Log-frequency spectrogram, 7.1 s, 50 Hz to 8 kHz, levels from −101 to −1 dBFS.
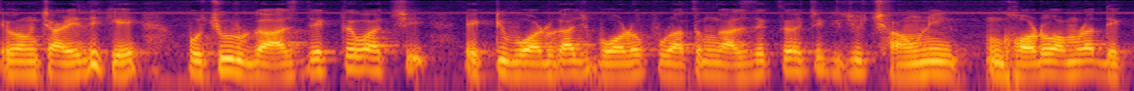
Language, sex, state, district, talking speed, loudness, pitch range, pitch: Bengali, male, Bihar, Katihar, 160 wpm, -18 LUFS, 115-145 Hz, 130 Hz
